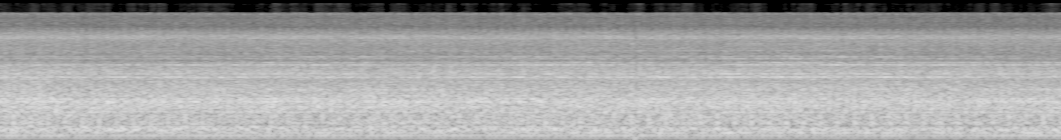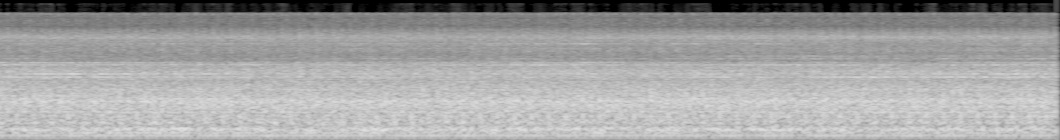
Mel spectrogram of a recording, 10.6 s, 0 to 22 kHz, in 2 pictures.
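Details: Shibaura SD4000A-D tractor after replacing the release bearing, clutch disc and pressure plate: a steady, even diesel idle with a smooth rumble and no knocks, slipping or grinding. It is running healthy.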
